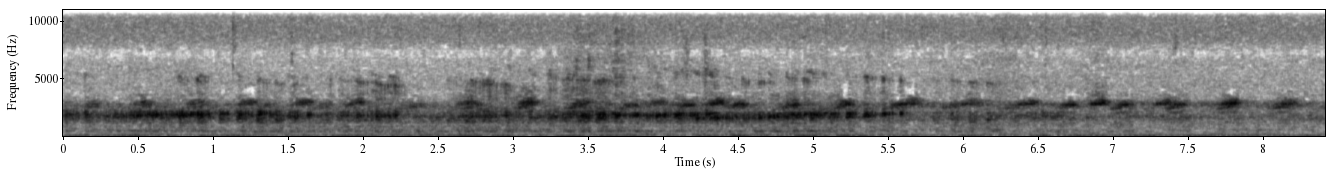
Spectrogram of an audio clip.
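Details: Frogs calling together on Korea's Taean Peninsula, with a dense, trilling mid-pitched chorus topped by quick repeated higher pips, about one and a half per second, above a continuous low rumble.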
